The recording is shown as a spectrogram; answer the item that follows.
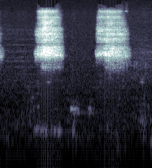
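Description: Quick breathing close to a microphone: short hissing breaths, about one a second.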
